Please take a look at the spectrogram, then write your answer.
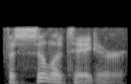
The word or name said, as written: facilitator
